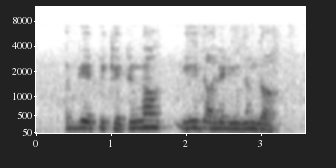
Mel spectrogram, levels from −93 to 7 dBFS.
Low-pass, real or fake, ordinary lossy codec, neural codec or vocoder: 7.2 kHz; real; Opus, 64 kbps; none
